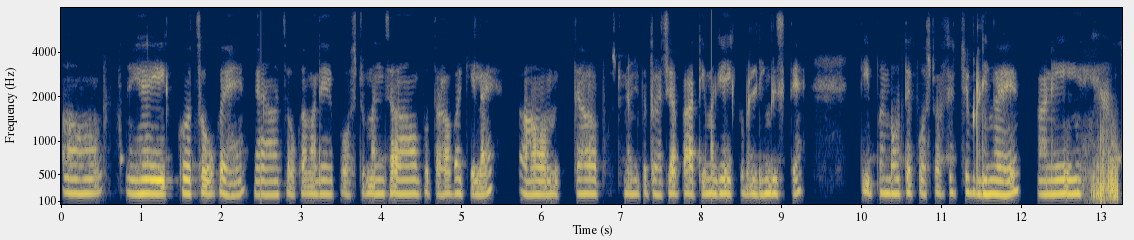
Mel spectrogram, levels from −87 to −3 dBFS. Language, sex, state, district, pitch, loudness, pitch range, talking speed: Marathi, female, Karnataka, Belgaum, 210 Hz, -19 LUFS, 205-215 Hz, 110 wpm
